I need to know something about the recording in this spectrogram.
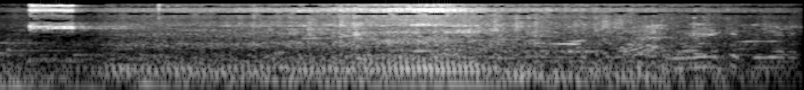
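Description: Busy street traffic, motorbikes and cars, with people's voices mixed in; it dies down near the end.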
